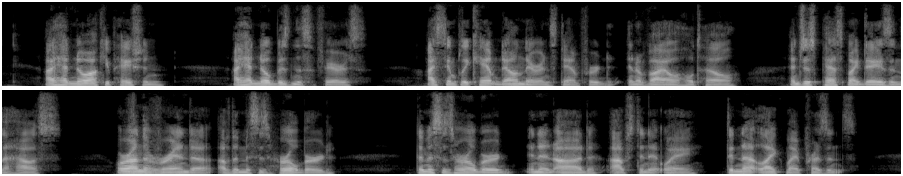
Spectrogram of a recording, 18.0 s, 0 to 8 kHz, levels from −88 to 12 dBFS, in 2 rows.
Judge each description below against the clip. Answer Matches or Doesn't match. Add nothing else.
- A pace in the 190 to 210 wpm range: Doesn't match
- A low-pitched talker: Matches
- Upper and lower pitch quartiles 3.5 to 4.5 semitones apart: Doesn't match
